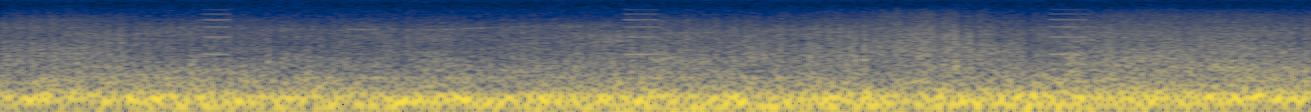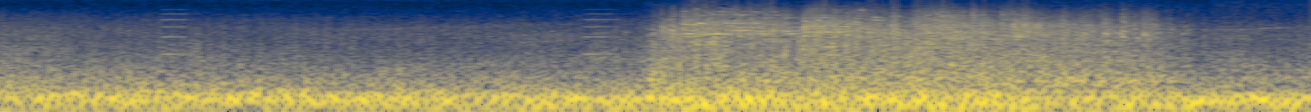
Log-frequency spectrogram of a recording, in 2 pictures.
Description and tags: Sound of a terminating rocket stage during flight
